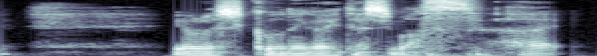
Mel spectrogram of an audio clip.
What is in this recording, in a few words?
binaural yoroshiku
